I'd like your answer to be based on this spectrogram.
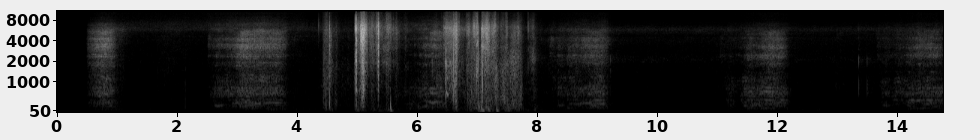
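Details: Uncle snoring: loud, rough, irregular snores every few seconds with a burst of harsh snorting in the middle, heavy snoring.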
